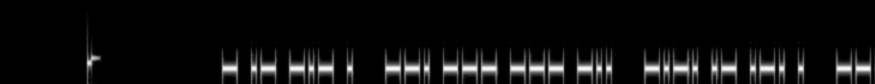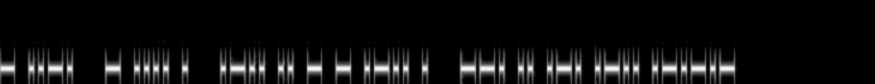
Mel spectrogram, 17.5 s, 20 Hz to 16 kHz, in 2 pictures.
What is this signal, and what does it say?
Morse code, heard as a keyed tone, about 25 wpm, 700 Hz. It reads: TAKE GOOD CARE OF THE LITTLE GIRL.
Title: Sentences from Top 400 Words 25wpm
